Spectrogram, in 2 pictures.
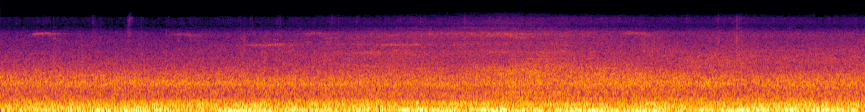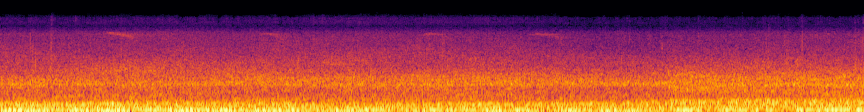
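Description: Steady low outdoor rumble of general background noise, with faint short high chirps now and then.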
